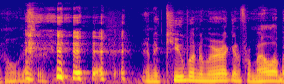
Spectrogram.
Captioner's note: laughing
